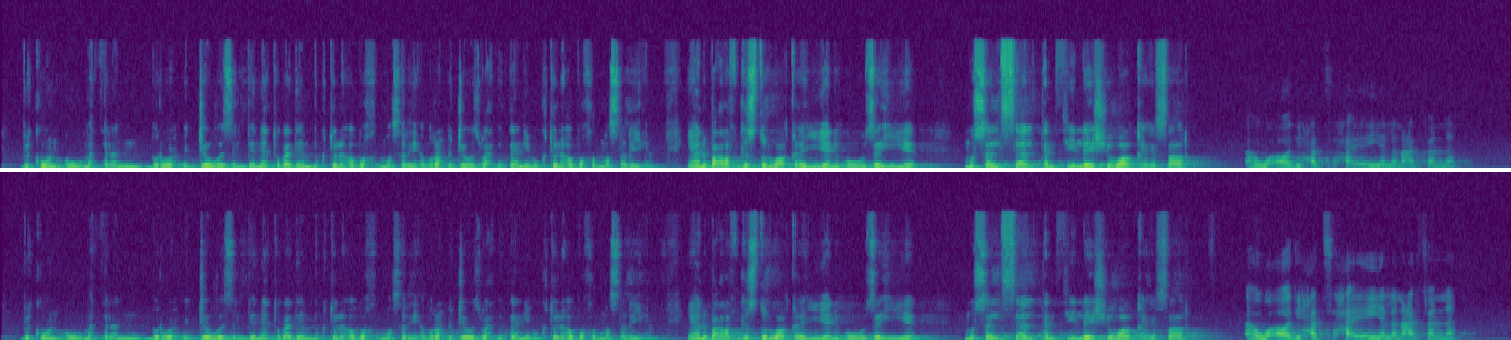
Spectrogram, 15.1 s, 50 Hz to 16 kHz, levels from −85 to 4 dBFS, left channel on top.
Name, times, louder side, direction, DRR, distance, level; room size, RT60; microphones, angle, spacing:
voice 1, 0.2-6.5 6.9-9.2 9.6-11.9, left 1 dB, 80° left, 1.4 m, -24 dB
voice 2, 12.4-14.5, right 4 dB, 70° right, 1.0 m, -29 dB
29.5 x 25.5 x 7.6 m
head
